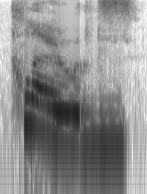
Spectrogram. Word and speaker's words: clothes: Clothes, clothes, vz. You see how quickly my tongue moves back? Vz.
